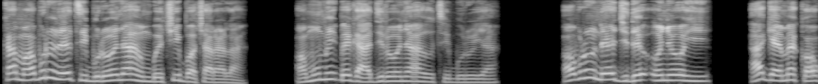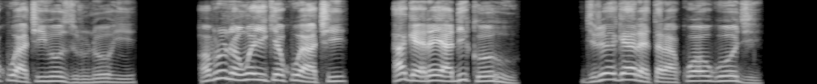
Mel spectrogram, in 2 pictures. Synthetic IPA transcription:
ka˦m̩˨ɔ˦bʊ˦ɾʊ˦ne˦ti˨ɡ͡bu˨ɾo˦ɲ˦a˦ɦʊ˨ŋ͡m̩˨ɡ͡be˨t͡ʃi˦bɔ˨t͡ʃa˨ɾa̰˨la̰˨ | ɔ˨mʊ˦m̩˦i˦k͡pe˦ɡa˨a˨di˦ɾo˦ɲ˦a˦ɦʊ˨ti˨ɡ͡bu˨ɾu˨ja˦ | ɔ˦bʊ˦ɾu˦ne˨˦d͡ʒi˨de˦ʔo˦ɲ˦o˦ɦi˦ | a˦ɡe˨me˦kɔ˦kʷʊ˦a˨t͡ʃi˦ɦo˦zu˨ɾu˨no˦ɦi˦ | ɔ˦bʊ˦ɾu˦no˨ŋʷe˦ɣi˦k̬e˦kʷu˦a˨t͡ʃi˦ | a˦ɡe˨ɾe˦ja˦dɪ˦ko˦ɦṵ˨ | d͡ʒi˨ɾi˦e˦ɡe˦ɾe˨ta˨ɾa˨kʷʊ˦ɔ˦ʊ˦ɡʷo˦d͡ʒḭ˨

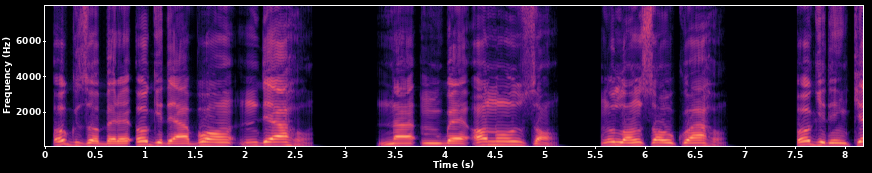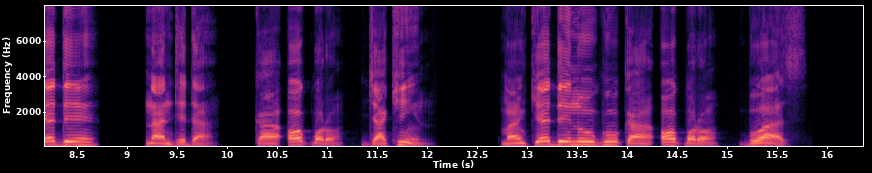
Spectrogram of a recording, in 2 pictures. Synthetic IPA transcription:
o˦ɡu˨zo˨be˨ɾe˨ʔo˦ɡi˨dɪ˨a˨bʊ˦ɔ˦n̩˦dɪ˦a˦ɦʊ̰˨ | na˨ŋ͡m̩˨ɡ͡be˨ɔ˦nʊ˦zɔ̰˨ | nʊ˦lɔ˨n̩˦sɔ˦u˦kʷu˦a˦ɦʊ̰˨ | o˦ɡi˨dɪ˨ŋ̩˨ke˦dɪ˦ | na˨n̩˨dɪ˨da̰˨ | ka˨ɔ˦k͡pɔ˨ɾɔ̰˨ | d͡ʒa˨ki˦˨n̩˨ | ma˨ŋ̩˨ke˦dɪ˦nu˦ɡʷu˦ka˨ɔ˦k͡pɔ˨ɾɔ˨ | bu˨a˦˨s

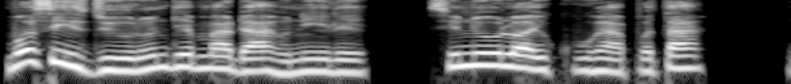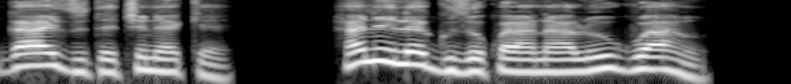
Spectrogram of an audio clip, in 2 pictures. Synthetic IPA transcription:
mo˦si˨s̬du˨ɾu˨n̩˦dɪ˦ma˦dʊ˨a˦ɦʊ˨niː˦le˦ | si˦nu˦lɔ˨i˨kʷuː˨ɦa˨pʊ˨ta˦ | ɡa˦ɪ˦zu˨te˨t͡ʃi˦ne˦kḛ˨ | ha˦niː˦le˦ɡu˨zo˨kʷa˨ɾa˨na˨a˨lu˦u˦ɡʷu˦a˦ɦʊ̰˨

